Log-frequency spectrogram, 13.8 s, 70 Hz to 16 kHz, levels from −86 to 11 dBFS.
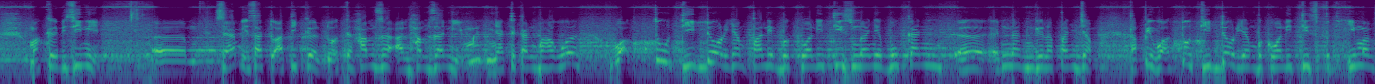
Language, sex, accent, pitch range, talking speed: English, male, Malaysian, 205-245 Hz, 140 wpm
